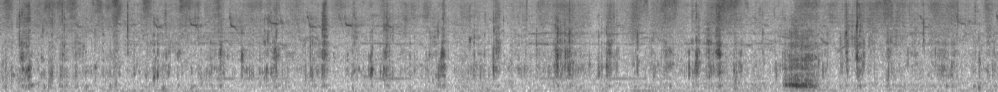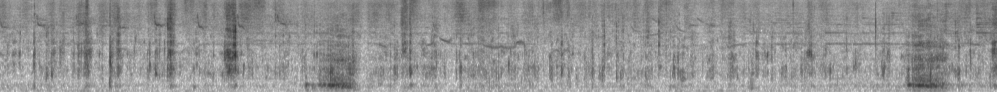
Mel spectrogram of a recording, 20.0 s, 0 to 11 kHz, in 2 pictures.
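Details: A mother horse with a younger one, relaxed while licking a salt block on a mountain, recorded from about 20 meters, gives three short, low, breathy calls spaced about five seconds apart; a group of horses and donkeys approaches in the distance.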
